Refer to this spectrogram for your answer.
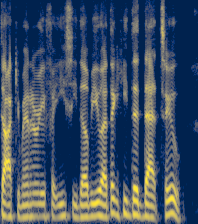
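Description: The man's voice sits at a medium pitch. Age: 30s. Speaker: wrestling podcast host. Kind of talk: casual chat. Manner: animated.

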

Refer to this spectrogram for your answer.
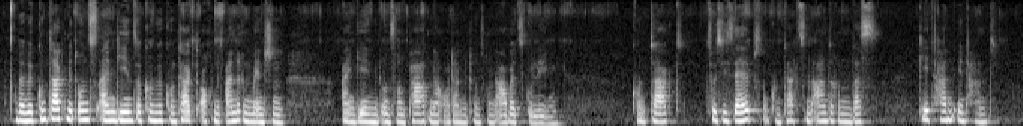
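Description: A woman with a Russian accent speaks in a dark, mellow, somewhat breathy voice at a moderate pace, leaving long, frequent pauses. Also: medium pitch for a woman, fairly even intonation. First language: Russian (speaking German). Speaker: psychologist and author. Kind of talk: monologue answering listener questions.

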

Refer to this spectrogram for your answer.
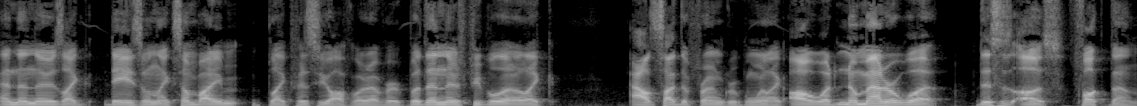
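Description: On a very clean recording with a silent background, a man talks very fast at a medium pitch with fairly even intonation. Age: 20s. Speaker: podcast co-host. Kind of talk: casual chat.

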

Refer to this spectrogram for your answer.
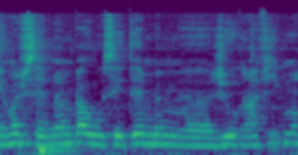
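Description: Over noticeable background noise, a woman with a medium pitch speaks very fast in a flat monotone. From Paris suburbs, France (Clamart). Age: 20s. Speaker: graduate student. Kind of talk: casual chat.

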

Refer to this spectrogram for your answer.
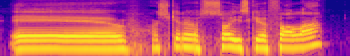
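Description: In a very clean recording with a silent background, a man with a Brazilian accent speaks with a fairly high pitch, a dark, mellow tone and fairly even intonation. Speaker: podcast producer. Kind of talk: casual chat.

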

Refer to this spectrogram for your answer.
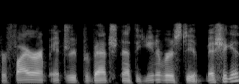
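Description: Pitched fairly low, this man has a plain, everyday voice. His pitch moves in an ordinary way. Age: 30s. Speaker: podcast host and advocacy organizer. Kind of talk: interview.

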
